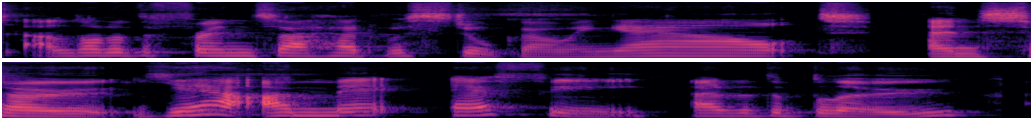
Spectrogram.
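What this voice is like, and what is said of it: Australian accent. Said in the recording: “as your listeners will know by my accent, I'm not actually Scottish. I moved over to Scotland from Australia”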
